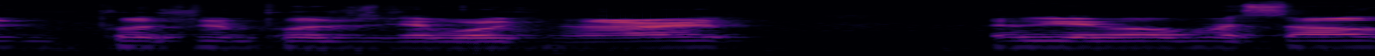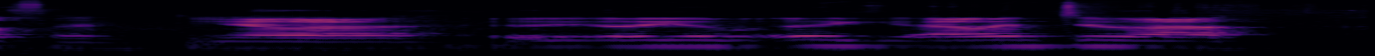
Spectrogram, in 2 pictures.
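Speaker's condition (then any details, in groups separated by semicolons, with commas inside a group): Severe brain injury; speech affected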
